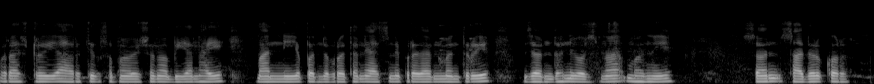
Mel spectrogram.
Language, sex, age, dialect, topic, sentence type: Marathi, male, 18-24, Northern Konkan, banking, statement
